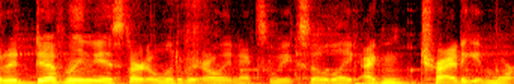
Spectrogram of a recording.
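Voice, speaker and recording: With music in the background, a woman's voice comes through with audible room echo. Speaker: video game streamer. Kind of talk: let's play commentary. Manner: animated.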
